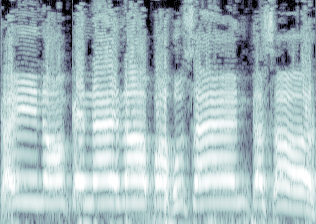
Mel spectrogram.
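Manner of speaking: cry full of anguish.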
